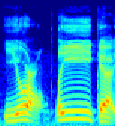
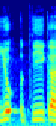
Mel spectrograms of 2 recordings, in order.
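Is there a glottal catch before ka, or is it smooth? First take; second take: smooth; glottal catch. First: The word flows smoothly without a glottal catch. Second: A glottal catch breaks the word before ka. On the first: The speaker calls it right. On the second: The speaker calls it wrong.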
